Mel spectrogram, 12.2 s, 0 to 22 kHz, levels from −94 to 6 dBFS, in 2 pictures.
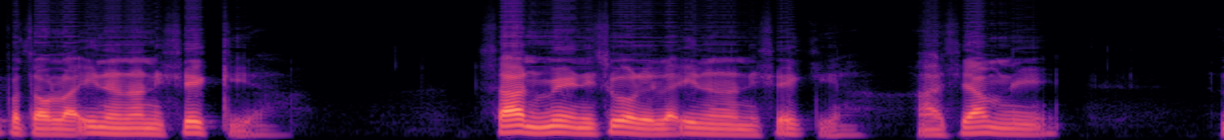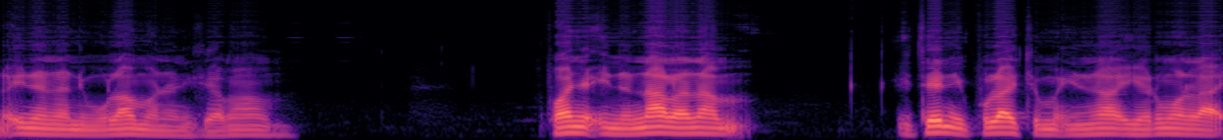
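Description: Throughout the clip there is crude rate conversion: samples were repeated or dropped to change rate, likely from 44.1 kHz to 48 kHz, with no smoothing filter. The resulting error sits about 30 dB below the speech, a gritty, inharmonic fizz tracking louder and brighter syllables.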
